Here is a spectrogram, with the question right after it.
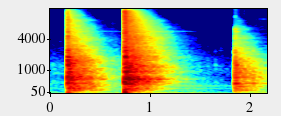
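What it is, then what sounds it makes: Cracked 3D-printed plastic enclosure. A hammer strikes a 3D-printed plastic enclosure with nuts running through it three times. Each strike gives a sharp, bright clack that fades within about half a second, and the third is softer. The enclosure cracks from the blows, showing why 3D prints were abandoned for this use.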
